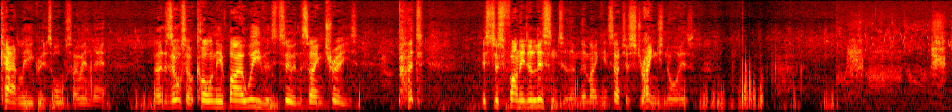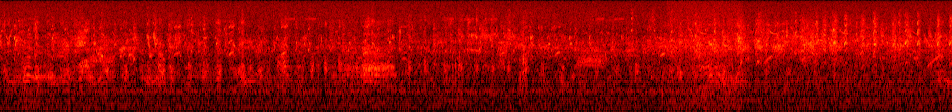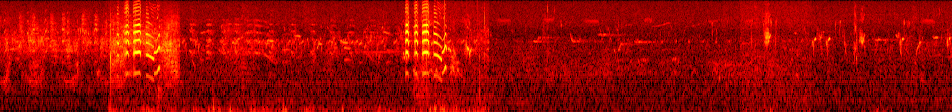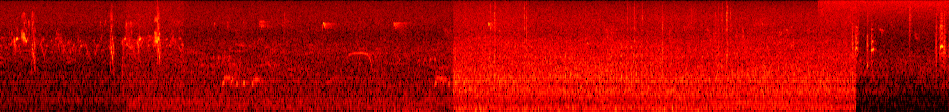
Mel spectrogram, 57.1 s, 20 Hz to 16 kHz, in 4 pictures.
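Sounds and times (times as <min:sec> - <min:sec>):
colony of birds calling: 0:11.9 - 0:56.0
faint bird chirps: 0:12.3 - 0:35.8
shrill rapid bird calls: 0:12.6 - 0:35.8.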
